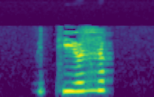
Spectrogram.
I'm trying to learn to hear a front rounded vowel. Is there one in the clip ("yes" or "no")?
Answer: yes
